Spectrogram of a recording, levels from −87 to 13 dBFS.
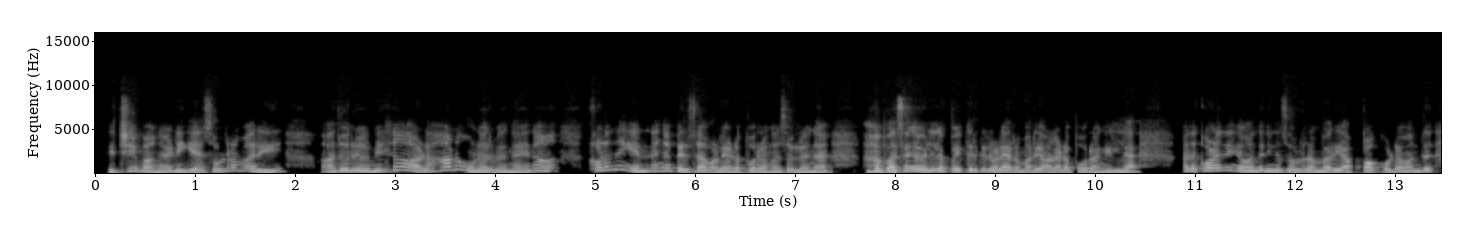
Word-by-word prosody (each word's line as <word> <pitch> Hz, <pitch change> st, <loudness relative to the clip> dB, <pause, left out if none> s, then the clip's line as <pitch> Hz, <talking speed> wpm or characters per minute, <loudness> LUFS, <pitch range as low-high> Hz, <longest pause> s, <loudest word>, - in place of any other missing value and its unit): நிச்சயமாங்க. 230 Hz, -1 st, -1 dB, 0.2 s
நீங்கள் 225 Hz, -2 st, +1 dB
சொல்கிற 260 Hz, +7 st, -3 dB
மாதிரி, 240 Hz, -8 st, +1 dB, 0.6 s
அது 235 Hz, -, -1 dB
ஒரு 265 Hz, -1 st, +2 dB, 0.2 s
மிக 265 Hz, -1 st, -2 dB, 0.3 s
அழகான 285 Hz, -, 0 dB, 0.2 s
உணர்வுங்க. 215 Hz, -3 st, 0 dB
ஏனெனென்றால் 300 Hz, +3 st, -2 dB, 0.4 s
குழந்தைகள் 385 Hz, -, -1 dB
என்னங்க 300 Hz, +5 st, -1 dB
பெருசா 240 Hz, 0 st, +2 dB
விளையாடப்போறாங்க 205 Hz, 0 st, -1 dB
சொல்லுங்க. 215 Hz, -1 st, 0 dB, 0.7 s
பசங்கள் 265 Hz, +2 st, +4 dB
வெளியில் 255 Hz, 0 st, +2 dB
போய்க் 245 Hz, 0 st, +1 dB
cricket 255 Hz, +1 st, 0 dB
விளையாடுகிற 225 Hz, -1 st, +1 dB
மாதிரியா 220 Hz, 0 st, 0 dB
விளையாடப்போறாங்க, 210 Hz, -1 st, -2 dB
இல்லை. 200 Hz, -1 st, +1 dB, 0.5 s
அந்தக் 280 Hz, +1 st, 0 dB
குழந்தைகள் 310 Hz, -4 st, +1 dB
வந்து 255 Hz, +1 st, +2 dB
நீங்கள் 235 Hz, -1 st, 0 dB
சொல்கிற 230 Hz, 0 st, 0 dB
மாதிரி 225 Hz, 0 st, +2 dB
அப்பா 210 Hz, +3 st, +2 dB
கூட 230 Hz, -1 st, -1 dB
வந்து 245 Hz, +4 st, +1 dB
235 Hz, 145 wpm, -23 LUFS, 215-270 Hz, 0.7 s, பசங்கள்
